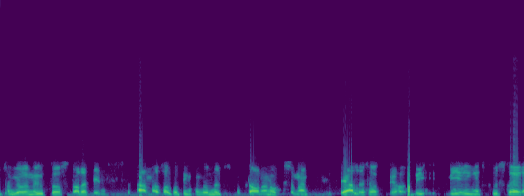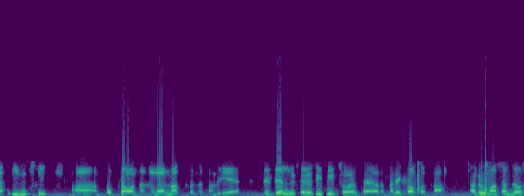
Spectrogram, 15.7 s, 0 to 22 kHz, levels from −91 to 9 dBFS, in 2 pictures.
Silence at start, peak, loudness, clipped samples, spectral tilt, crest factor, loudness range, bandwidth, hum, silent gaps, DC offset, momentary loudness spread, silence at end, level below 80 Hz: 0.1 s; -4 dBFS; -24 LUFS; under 0.1%; -8 dB/octave; 20 dB; 2 LU; 5.8 kHz; none; none; under 0.1%; 11 LU; 0.05 s; -64 dBFS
